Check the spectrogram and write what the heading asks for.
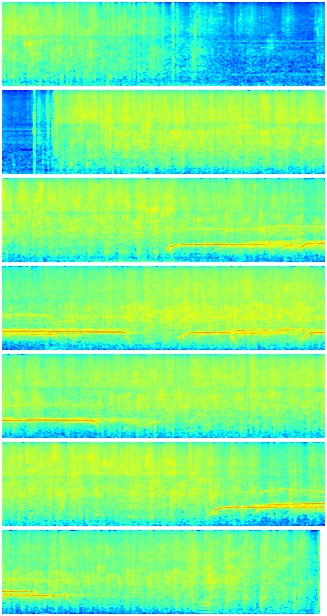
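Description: Theatre audience and cast applauding. The applause dies down about two seconds in and comes back abruptly about five seconds in. It then swells twice, with long, held high calls from voices in the crowd rising above the clapping.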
